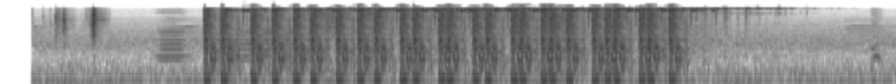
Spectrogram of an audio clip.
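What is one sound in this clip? A machine gun fires a rapid burst of shots.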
